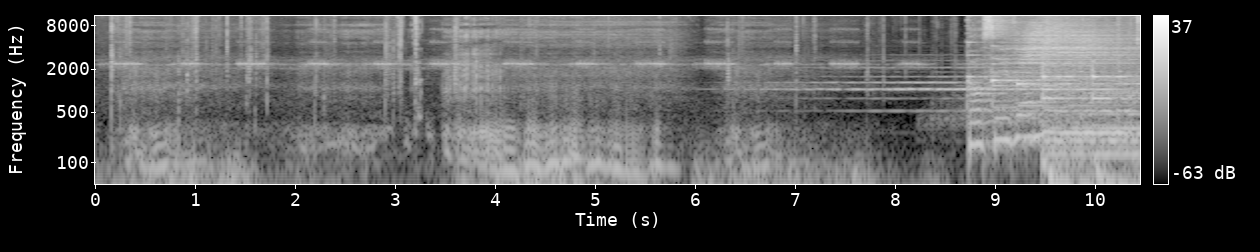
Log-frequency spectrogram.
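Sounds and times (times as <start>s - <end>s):
crickets chirping: 0.0s - 8.8s
sleeping villager snoring deeply: 3.5s - 7.0s
speech: 8.8s - 10.3s.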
